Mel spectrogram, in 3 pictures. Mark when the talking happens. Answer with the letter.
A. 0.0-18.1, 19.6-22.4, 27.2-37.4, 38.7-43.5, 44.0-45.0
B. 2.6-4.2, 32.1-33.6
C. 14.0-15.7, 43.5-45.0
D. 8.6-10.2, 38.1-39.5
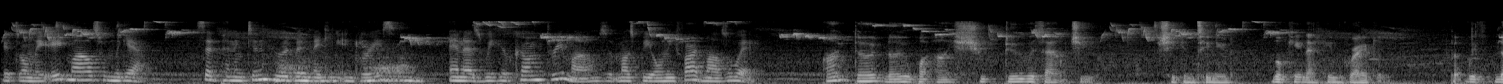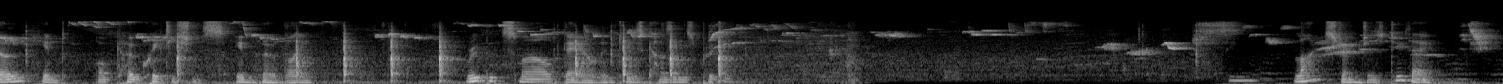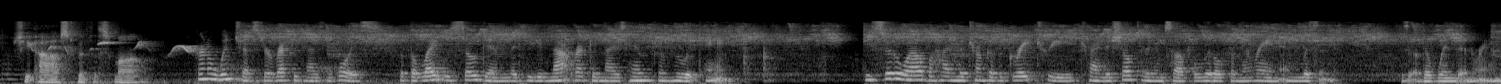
A.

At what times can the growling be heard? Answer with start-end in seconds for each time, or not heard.
2.6-4.2, 32.1-33.6.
